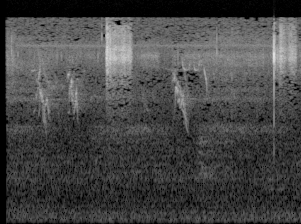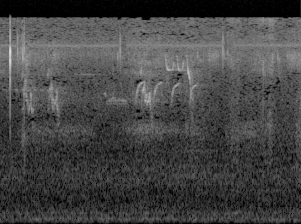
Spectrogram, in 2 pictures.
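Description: Small birds chirping now and then, short calls that drop in pitch, over a steady outdoor hiss. Two brief scuffing noises break in during the first half.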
